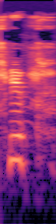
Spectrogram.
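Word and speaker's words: Spierig: I believe they pronounce it Spear.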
